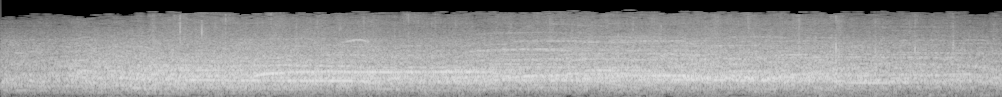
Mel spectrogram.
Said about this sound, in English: The crowd blew up the place. I love this Cena.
